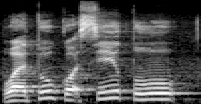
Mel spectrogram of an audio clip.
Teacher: Kalau kita tebalkan sin juga terpengaruh dengan sebelum tu qaf yang tebal, maka sin akan jadi sad. Kemudian bila kita nipiskan sin wa tuqsitu, kemudian ta di selepas sin tu mesti ditebalkan. Jangan kita nipiskan ta.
